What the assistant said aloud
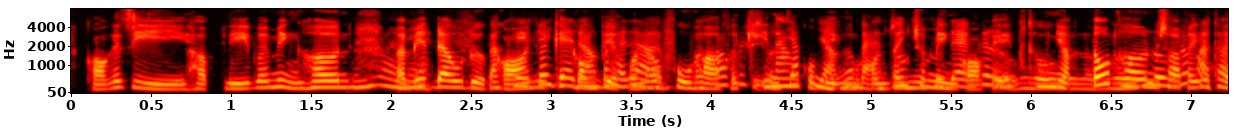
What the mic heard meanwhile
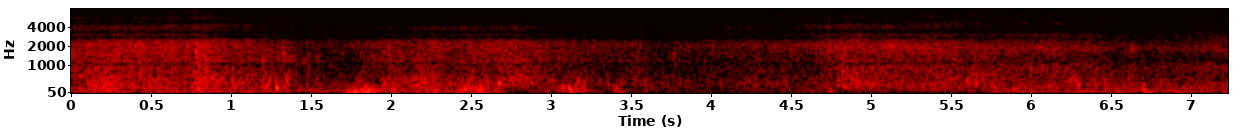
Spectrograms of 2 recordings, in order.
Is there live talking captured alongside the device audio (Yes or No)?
No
